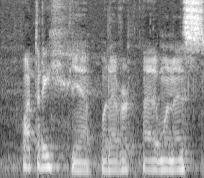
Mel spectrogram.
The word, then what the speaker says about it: Watari: I get made fun of for not being able to pronounce Waterly. Watari.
